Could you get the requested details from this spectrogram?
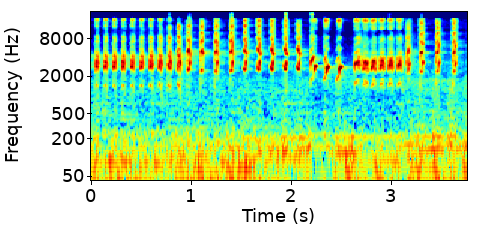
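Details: Long-tailed shrike giving a rapid stream of sharp repeated ticks, roughly four per second, with a brief run of falling whistled slurs midway before the quick chattering resumes.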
